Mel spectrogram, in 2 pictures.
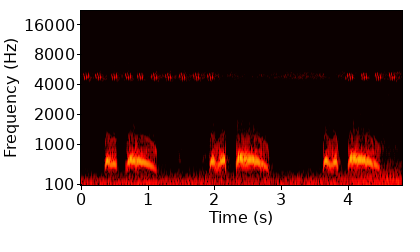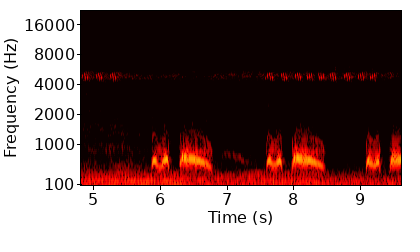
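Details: Spotted dove lure bird, Trà Vinh, Vietnam, singing 'thổ dế' voice with 'dập' and 'mai rừng' style: six phrases, each a quick double note then a drawn-out descending coo, over a steady pulsing shrill whine and low hum.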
